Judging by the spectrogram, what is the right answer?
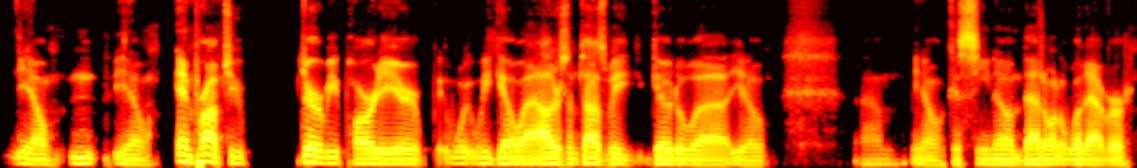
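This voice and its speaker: Solo podcast host, slight Southern twang, low and gravelly, halting delivery full of ums. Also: male voice, no room sound, studio quality. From Southeastern Ohio. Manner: halting, many fillers and restarts. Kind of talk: casual solo sports talk.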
